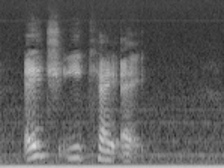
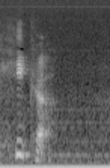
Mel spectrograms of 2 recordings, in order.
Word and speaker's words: Heka: using a coptic alphabet so it may have been pronounced more like hika and so if you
